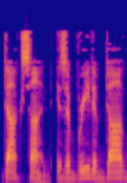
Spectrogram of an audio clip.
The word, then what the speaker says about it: dachshund: The dachshund, pronounced Dachshund, is a breed of dog with shorter legs and a longer back than most.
